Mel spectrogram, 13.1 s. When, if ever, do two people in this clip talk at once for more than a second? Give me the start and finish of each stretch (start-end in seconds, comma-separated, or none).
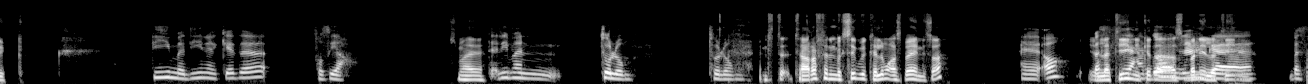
10.9-12.6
